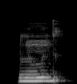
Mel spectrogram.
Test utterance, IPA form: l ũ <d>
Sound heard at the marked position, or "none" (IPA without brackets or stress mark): d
